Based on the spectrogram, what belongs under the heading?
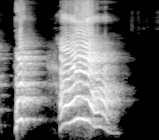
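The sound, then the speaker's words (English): A person imitates a dog barking: a short, sharp woof followed by a longer, drawn-out howling bark, both loud and voiced, then silence. “That's how dogs sound, right?”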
